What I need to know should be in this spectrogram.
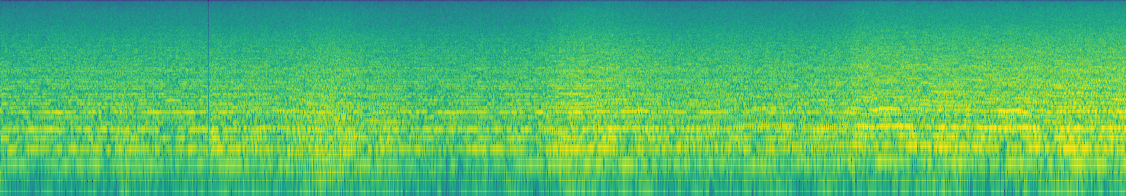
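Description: Stock car engines drone at racing speed.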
